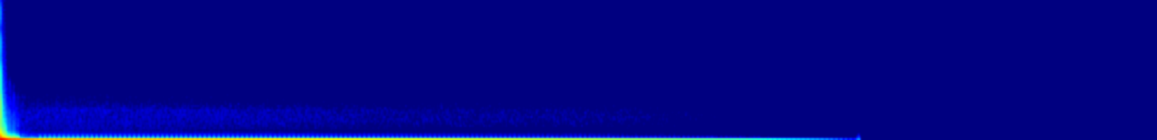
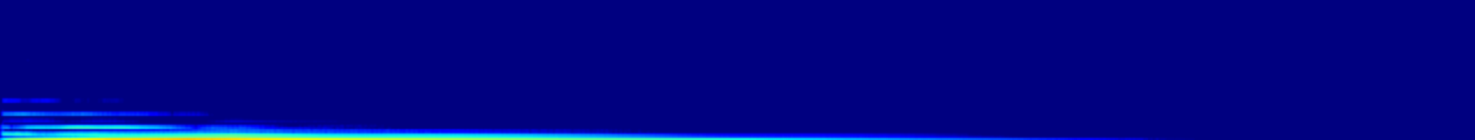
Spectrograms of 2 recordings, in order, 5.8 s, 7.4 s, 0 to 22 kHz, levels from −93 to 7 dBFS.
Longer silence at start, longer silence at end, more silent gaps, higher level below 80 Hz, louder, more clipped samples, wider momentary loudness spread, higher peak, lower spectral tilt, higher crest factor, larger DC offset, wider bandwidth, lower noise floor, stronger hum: about the same, 0 s vs 0 s; second, 2.15 s vs 3.85 s; neither; first, -22 dBFS vs -60 dBFS; first, -24 LUFS vs -29 LUFS; first, 0.2% vs under 0.1%; second, 18 LU vs 22 LU; first, 0 dBFS vs -16 dBFS; about the same, -12.5 dB/octave vs -12.5 dB/octave; about the same, 20 dB vs 16 dB; neither; second, 0.9 kHz vs 2.2 kHz; second, -55 dBFS vs -89 dBFS; first, 60 Hz at -80 dBFS vs none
